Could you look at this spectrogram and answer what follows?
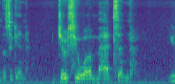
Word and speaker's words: Josua Madsen: So, yes, rest in peace to Jim Durkin and I'm going to mess up pronouncing this again. Josua Madsen.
